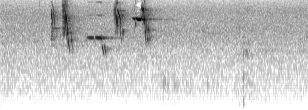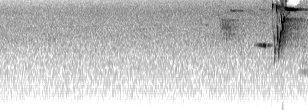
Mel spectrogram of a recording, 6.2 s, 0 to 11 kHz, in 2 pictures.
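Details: Rufous songlark in Victoria, Australia, September 2011: a quick run of sharp, high chirps and a short whistle, a quiet gap with a few soft notes, then one loud ringing phrase with a high whistle.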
